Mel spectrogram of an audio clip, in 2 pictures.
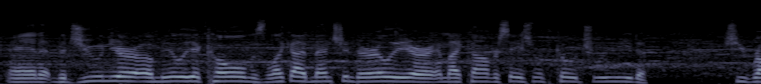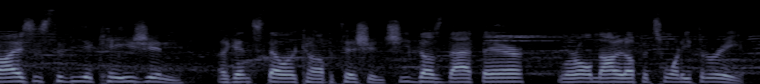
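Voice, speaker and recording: A man talks at a fairly quick pace in a high pitch with monotone, flat intonation, over noticeable background noise. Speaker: sports broadcaster. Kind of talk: live play-by-play volleyball commentary.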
